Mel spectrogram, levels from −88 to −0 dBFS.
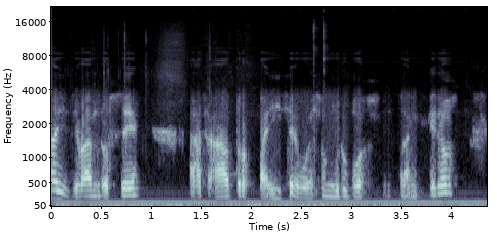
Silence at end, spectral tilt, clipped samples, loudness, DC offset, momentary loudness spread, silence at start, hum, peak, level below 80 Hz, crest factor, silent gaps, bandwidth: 0 s; -7 dB/octave; under 0.1%; -21 LUFS; under 0.1%; 9 LU; 0 s; none; -4 dBFS; -36 dBFS; 16 dB; none; 15 kHz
